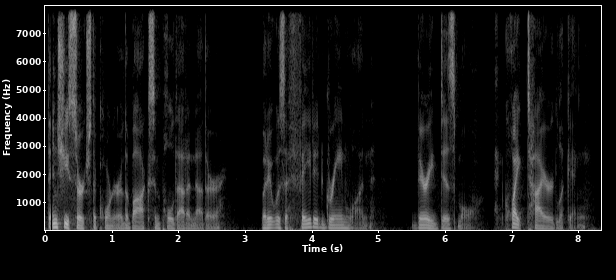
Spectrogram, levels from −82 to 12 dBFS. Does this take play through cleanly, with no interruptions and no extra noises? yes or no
no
